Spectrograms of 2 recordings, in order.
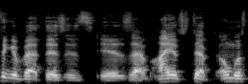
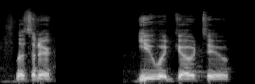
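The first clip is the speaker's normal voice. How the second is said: robotic voice, lower pitch; 5 semitones lower than usual. Podcast host, having told co-host Ken the plan, addresses the listener: robot voice. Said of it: "I'll do this in a robot voice".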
